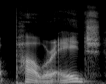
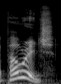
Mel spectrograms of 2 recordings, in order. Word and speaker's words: Powerage: Som jag väldigt länge trodde man skulle säga uttala Powerage. Nu ska man inte, man ska säga Powerage, har jag lärt mig.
